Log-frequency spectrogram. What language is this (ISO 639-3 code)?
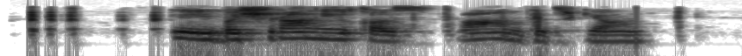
abk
